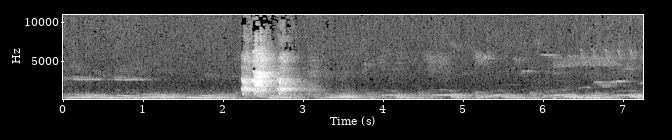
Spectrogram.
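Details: Low murmuring coos of a rock dove run on continuously under a noisy background, broken around the two-second mark by a short burst of broadband noise, with faint higher bird calls here and there.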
